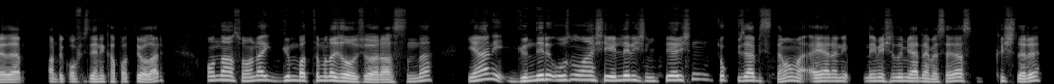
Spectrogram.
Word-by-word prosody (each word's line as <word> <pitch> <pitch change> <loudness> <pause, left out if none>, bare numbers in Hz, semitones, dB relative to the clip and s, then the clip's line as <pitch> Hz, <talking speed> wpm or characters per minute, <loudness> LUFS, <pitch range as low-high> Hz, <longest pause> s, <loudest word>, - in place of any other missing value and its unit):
ya 115 - +3
da 115 0 +3 0.3
artık 135 -1 -4
ofislerini 135 0 -2
kapatıyorlar. 130 +2 0 0.4
Ondan 195 0 +2
sonra 175 +5 0
gün 190 +1 -2
batımında 180 0 +2
çalışıyorlar 130 -6 +3
aslında. 135 - -1 0.4
Yani, 210 +5 +1
günleri 165 +10 +2
uzun 200 +3 +1
olan 210 -1 +1
şehirler 190 +2 +3
için, 170 -5 -3
ülkeler 200 +6 +2
için 230 +2 -7
çok 200 -1 -3
güzel 180 +1 +2
bir 155 - -9
sistem. 135 0 -4
Ama 170 -2 0
eğer, 155 +2 +2
hani, 155 -2 -2
benim 160 +2 -1
yaşadığım 165 +1 0
yerde 150 -2 +2
mesela 140 +7 0
d - - -11 0.3
kışları 155 +1 0
165 Hz, 180 wpm, -21 LUFS, 140-190 Hz, 0.4 s, ya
